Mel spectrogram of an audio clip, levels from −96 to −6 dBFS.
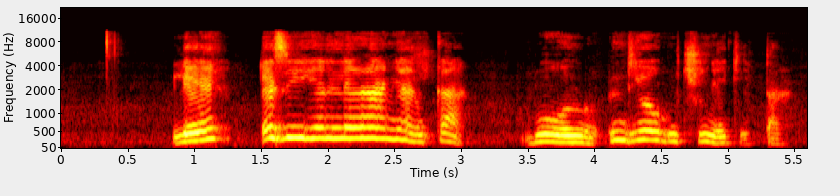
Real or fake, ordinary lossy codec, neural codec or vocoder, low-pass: fake; none; codec, 24 kHz, 3 kbps, HILCodec; 10.8 kHz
